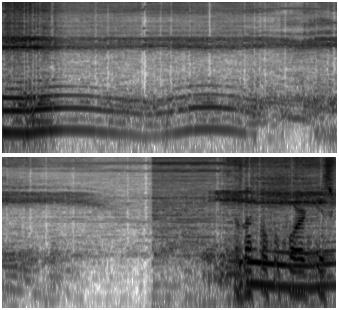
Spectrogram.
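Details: Left vocal fold paresis during laryngoscopy, with the left fold fluttering, bowed and lateral at low pitch, and compensatory supraglottic squeeze rather than muscle tension dysphonia; vocal fold paresis with low-pitch vocal flutter.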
